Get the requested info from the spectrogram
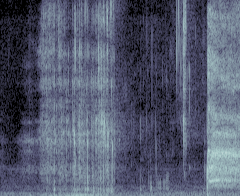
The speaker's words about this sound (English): I put me some tea on, so I got some black cherry tea right here. Let me take a quick sip of that.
